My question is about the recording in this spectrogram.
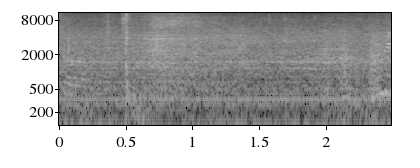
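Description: A single light click about half a second in as a glazed pottery pot is lifted off a wooden shelf, over a steady low hum and faint background voices.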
